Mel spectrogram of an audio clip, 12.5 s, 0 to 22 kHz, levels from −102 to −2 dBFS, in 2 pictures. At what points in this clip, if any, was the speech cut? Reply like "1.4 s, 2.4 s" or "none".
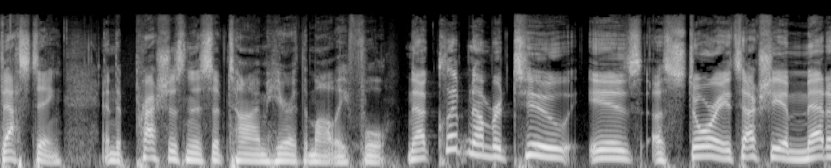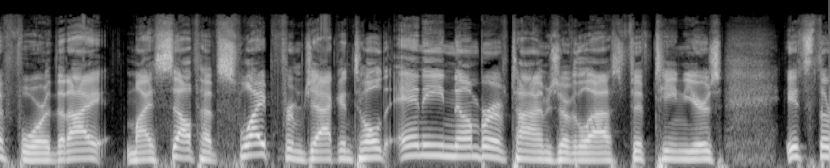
3.0 s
